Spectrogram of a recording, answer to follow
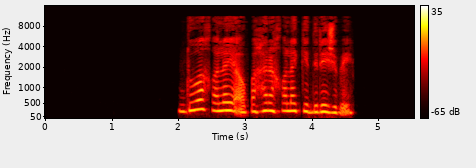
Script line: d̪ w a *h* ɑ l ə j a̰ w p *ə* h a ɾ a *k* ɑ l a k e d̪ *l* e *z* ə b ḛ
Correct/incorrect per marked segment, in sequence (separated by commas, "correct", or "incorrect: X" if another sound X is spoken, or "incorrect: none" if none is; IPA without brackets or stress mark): incorrect: x, correct, incorrect: x, incorrect: ɾ, incorrect: ʒ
